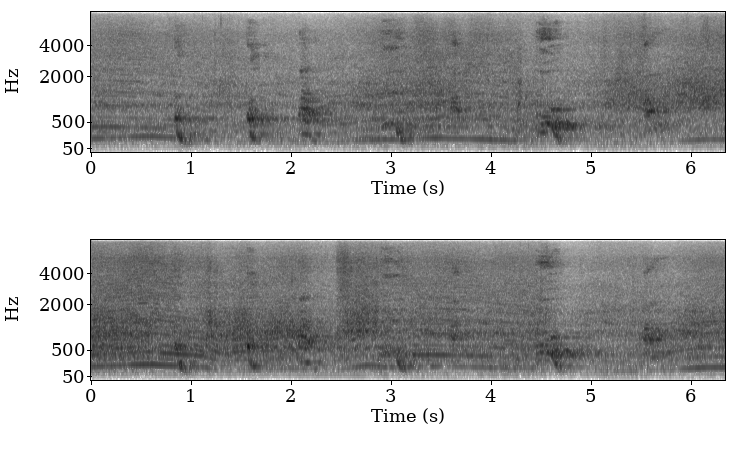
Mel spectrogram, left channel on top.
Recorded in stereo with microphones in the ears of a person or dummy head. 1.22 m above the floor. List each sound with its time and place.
0.8 s a shout: 65° right (ahead or behind), 7.5 m; by 5.8 s 80° right, 11.5 m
